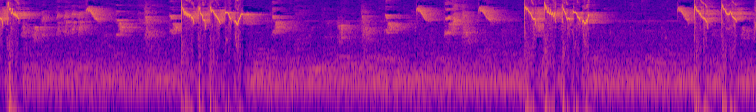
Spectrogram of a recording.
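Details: Oriental white-eye 'ngalas' song, a wild-style chorus used to lure untrained captive birds into singing: scattered soft downslurred chirps from several birds, broken by three loud bursts of rapid high zigzag whistling.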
